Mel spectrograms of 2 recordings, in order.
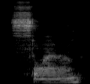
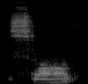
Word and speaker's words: slán: Remember, you may hear some people saying slán, slán, but that's just because of the different dialects. They pronounce some of the letters slightly differently, and we'll cover them at a later stage. For us, we're focusing on Ulster Irish, and Ulster Irish, it's slan, slan.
